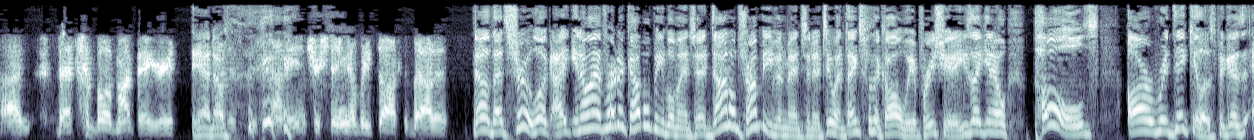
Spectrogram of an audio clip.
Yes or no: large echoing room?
no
